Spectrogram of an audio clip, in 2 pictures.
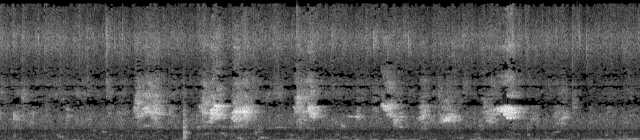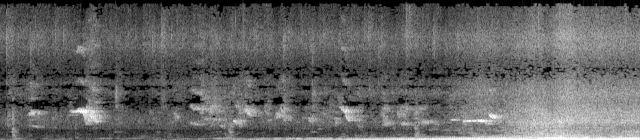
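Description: Songbirds chirping in quick, short calls over a faint steady hiss of rain. Over the last few seconds a low humming drone with a rising hiss swells and becomes the loudest sound, peaking near the end.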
